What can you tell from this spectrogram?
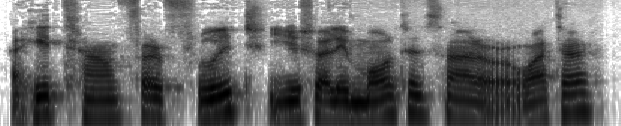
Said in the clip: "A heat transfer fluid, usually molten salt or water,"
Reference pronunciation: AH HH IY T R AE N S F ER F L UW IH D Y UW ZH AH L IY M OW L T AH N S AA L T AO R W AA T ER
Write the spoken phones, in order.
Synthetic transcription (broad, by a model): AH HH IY T R AE N S F ER F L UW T Y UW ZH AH L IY M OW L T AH N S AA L AO R W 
